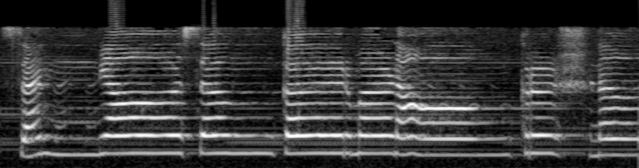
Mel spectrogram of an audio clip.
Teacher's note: ಎರಡು ಶಬ್ದದ ಕೊನೆಗೆ ಅನುಸ್ವಾರ ಬಂದಿದೆ ಅದರ ಉಚ್ಚಾರಣೆ ಕ ವರ್ಗದ ಅನುನಾಸಿಕ ಗ ರೀತಿ ಬರಬೇಕು ಯಾಕಂದ್ರೆ ಮುಂದಿನ ಶಬ್ದ ಕ ದಿಂದಾನೆ ಶುರುವಾಗ್ತಾ ಇದೆ ಸನ್ಯಾಸಂ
